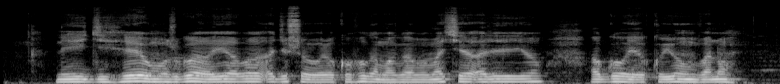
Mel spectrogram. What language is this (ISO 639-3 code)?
kin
